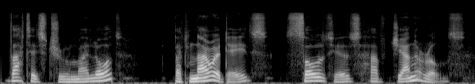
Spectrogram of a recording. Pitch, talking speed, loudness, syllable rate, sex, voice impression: 140 Hz, 125 wpm, -19 LUFS, 3.8 syllables/s, male, masculine, slightly old, slightly thick, slightly intellectual, calm, friendly, slightly elegant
